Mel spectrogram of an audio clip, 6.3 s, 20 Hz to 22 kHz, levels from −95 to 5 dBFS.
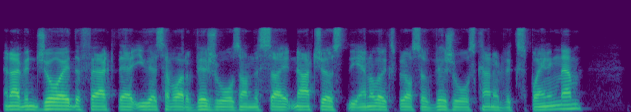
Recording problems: high frequencies cut off; noticeable; nothing above 7.5 kHz

